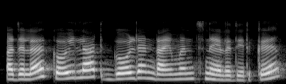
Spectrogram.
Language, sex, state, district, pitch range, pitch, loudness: Tamil, female, Tamil Nadu, Nilgiris, 235-280 Hz, 255 Hz, -13 LUFS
